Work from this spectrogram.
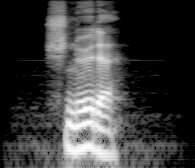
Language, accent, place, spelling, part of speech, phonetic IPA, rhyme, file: German, Germany, Berlin, schnöde, adjective, [ˈʃnøːdə], -øːdə, De-schnöde.ogg
- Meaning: despicable, vile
